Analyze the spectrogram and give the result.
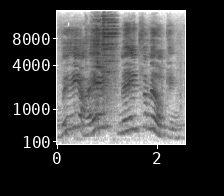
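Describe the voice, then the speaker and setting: Woman playing a high-voiced, cheery milkmaid. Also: sing-song, slow pace, noisy background, exaggerated voice. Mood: cheerful. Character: cheery, matter-of-fact milkmaid. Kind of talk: amateur comedic radio play acting. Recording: roomy, distant mic, crowd behind.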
